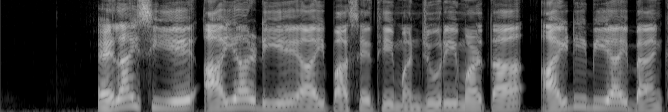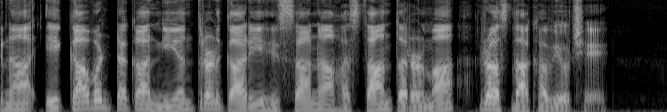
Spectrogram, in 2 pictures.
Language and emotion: Gujarati, neutral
